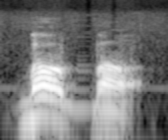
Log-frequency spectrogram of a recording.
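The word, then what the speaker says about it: gbogbo: Is bogbo in all in the Yoruba language, and that GB sound is a simultaneous pronunciation. So you say bogbo, you have to say both of those phonemes at the exact same time.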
